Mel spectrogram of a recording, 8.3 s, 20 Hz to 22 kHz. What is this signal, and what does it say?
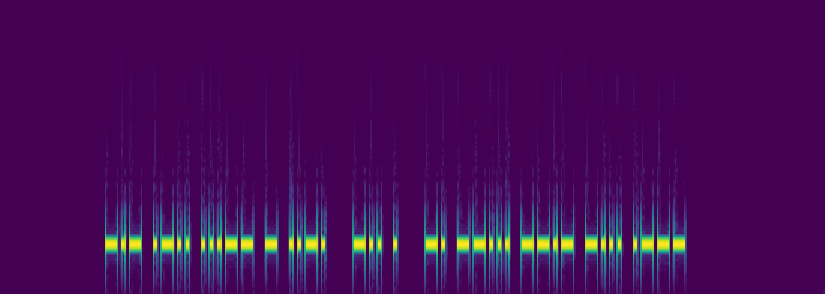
Morse code, heard as a keyed tone, about 30 wpm, 700 Hz. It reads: KL3TF DE N7QBJ
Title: USA Callsign DE Callsign - 5 Characters - 30wpm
